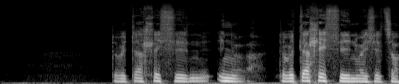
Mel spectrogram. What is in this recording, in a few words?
"llethu", Welsh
